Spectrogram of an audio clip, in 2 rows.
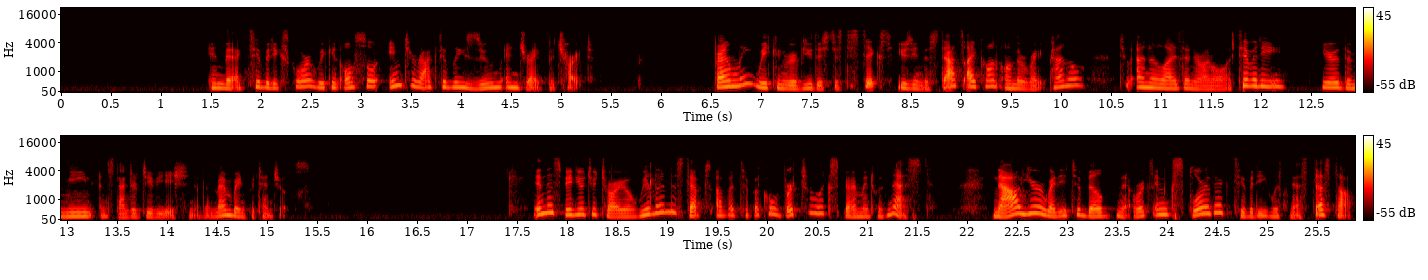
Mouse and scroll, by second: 9.5-10.5 drag, 17.2 click.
